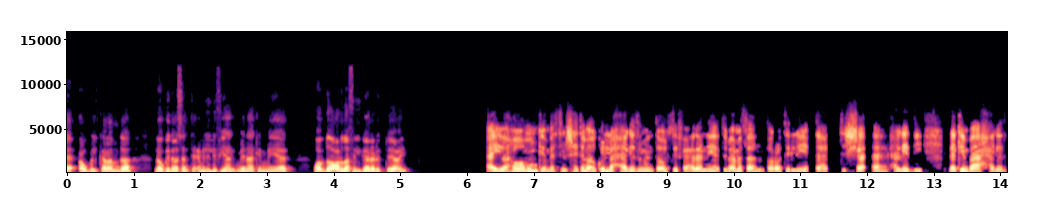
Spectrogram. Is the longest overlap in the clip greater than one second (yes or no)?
no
